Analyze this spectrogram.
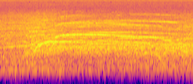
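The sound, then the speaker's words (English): A concert audience screams and cheers continuously for a band, a dense wall of high-pitched shrieks and whoops that swells slightly and holds steady at full volume throughout. “You can scream louder.”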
